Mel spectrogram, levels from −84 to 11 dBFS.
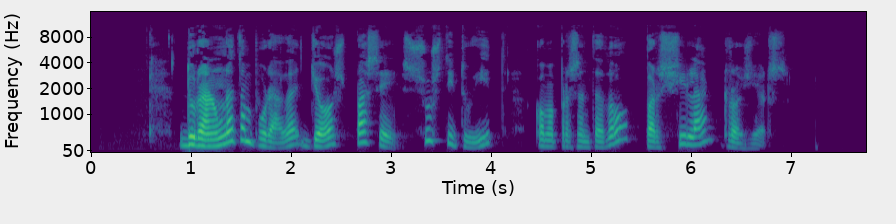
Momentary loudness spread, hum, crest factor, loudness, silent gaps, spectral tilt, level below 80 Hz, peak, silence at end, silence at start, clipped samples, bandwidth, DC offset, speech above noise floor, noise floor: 19 LU; none; 24 dB; -26 LUFS; none; -4 dB/octave; -74 dBFS; -2 dBFS; 0.8 s; 0.6 s; under 0.1%; 11.5 kHz; under 0.1%; 50 dB; -76 dBFS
